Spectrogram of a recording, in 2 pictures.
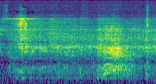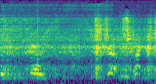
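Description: Animated fight-scene soundtrack: a steady rushing noise of energy blasts and sword strikes, with voices or creature cries that bend up and down in pitch over it.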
